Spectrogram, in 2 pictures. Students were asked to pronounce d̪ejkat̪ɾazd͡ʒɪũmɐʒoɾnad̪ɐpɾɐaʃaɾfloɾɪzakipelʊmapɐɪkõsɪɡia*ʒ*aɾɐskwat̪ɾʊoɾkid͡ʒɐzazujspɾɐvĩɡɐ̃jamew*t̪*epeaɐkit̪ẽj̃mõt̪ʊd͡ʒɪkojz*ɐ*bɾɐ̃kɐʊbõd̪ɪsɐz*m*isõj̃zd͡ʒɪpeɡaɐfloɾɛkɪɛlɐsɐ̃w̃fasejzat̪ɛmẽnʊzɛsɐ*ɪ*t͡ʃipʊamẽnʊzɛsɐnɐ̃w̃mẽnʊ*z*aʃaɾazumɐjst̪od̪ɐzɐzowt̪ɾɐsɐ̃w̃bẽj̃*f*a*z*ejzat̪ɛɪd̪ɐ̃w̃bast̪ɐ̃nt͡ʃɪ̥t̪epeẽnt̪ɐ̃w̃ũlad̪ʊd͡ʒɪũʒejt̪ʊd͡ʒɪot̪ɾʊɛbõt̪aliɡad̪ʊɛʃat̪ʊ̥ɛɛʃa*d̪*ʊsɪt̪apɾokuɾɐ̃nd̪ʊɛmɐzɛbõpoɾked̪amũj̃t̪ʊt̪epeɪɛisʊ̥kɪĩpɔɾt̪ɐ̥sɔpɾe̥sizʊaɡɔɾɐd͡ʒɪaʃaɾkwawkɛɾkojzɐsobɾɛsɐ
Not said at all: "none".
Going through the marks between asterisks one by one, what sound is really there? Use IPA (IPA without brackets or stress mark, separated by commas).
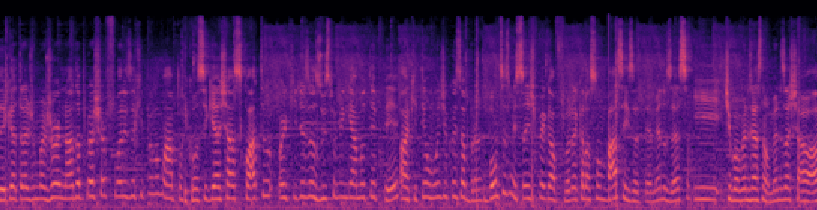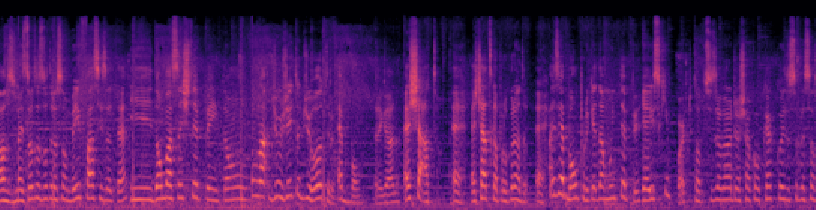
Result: ʃ, t̪, ɐ, m, ɪ, z, f, s, t̪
